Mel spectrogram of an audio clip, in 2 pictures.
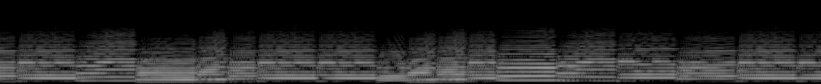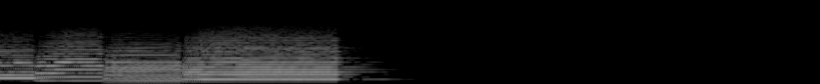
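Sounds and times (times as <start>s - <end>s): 
trombone duet: 0.0s - 11.8s.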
